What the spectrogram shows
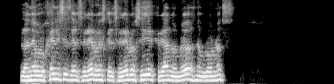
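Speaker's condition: Parkinson's disease; sudden difficulty swallowing and salivating about four months ago

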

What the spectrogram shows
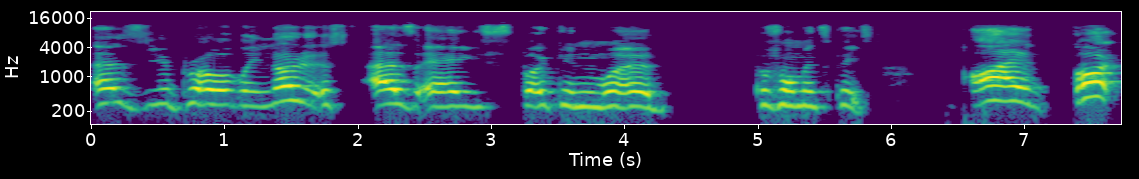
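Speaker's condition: Spastic quadriplegic cerebral palsy

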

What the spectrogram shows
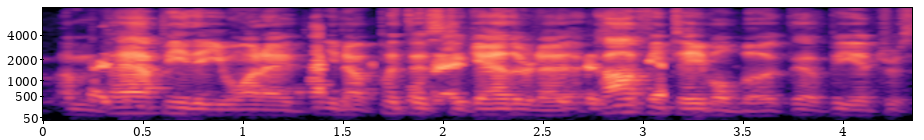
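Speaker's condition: No condition

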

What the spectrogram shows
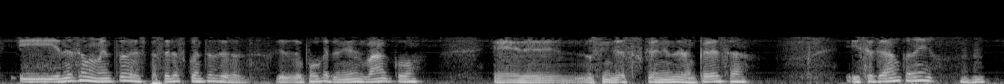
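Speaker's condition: Parkinson's disease; past stooped posture

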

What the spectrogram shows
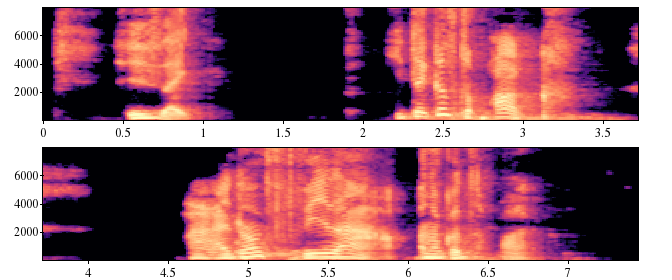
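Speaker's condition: Spinal muscular atrophy; genetic, diagnosed at 13 months, absent reflexes, wheelchair user, weak legs, hands and lungs, scoliosis and kyphosis; age 12 at interview, recent treatment to stop neuron loss, BiPAP ventilator every night when sleeping; weak respiratory muscles, breathing neurons dying over 10 years, spine curvature collapsed most lung volume

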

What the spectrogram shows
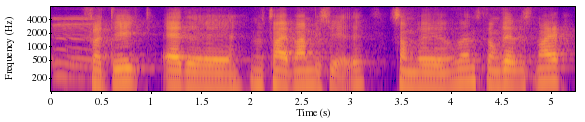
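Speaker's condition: Muscular dystrophy (muskelsvind); has helper

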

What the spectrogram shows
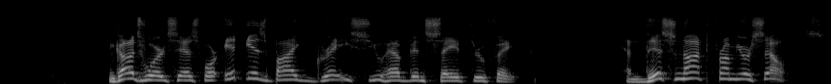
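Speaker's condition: No condition

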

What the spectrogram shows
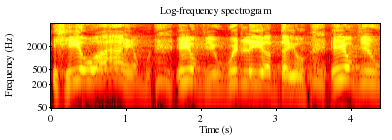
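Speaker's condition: Cerebral palsy; walks with a limp, shaky body, physical challenges, severe limitations; speech impediment, talks funny, distinctive rhythm of delivery, understandable once listener adjusts

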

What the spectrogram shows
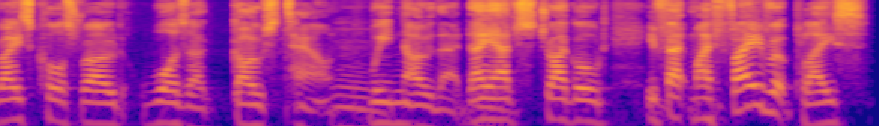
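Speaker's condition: No condition

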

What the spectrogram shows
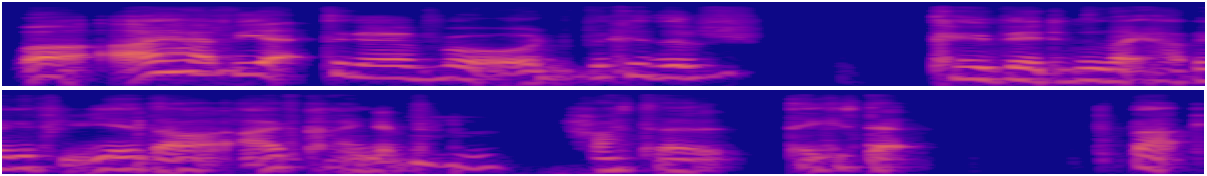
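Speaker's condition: Quadriplegic cerebral palsy; present from birth, muscles move uncontrollably

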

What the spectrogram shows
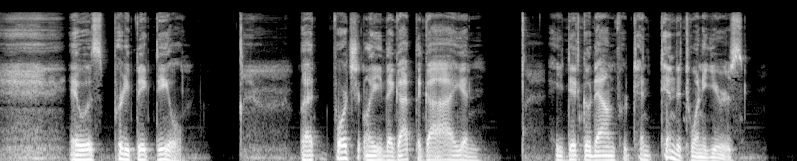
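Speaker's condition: Head and neck cancer, stage 4, into voice box

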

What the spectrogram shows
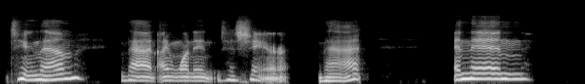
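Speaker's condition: ALS, slow progressing

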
